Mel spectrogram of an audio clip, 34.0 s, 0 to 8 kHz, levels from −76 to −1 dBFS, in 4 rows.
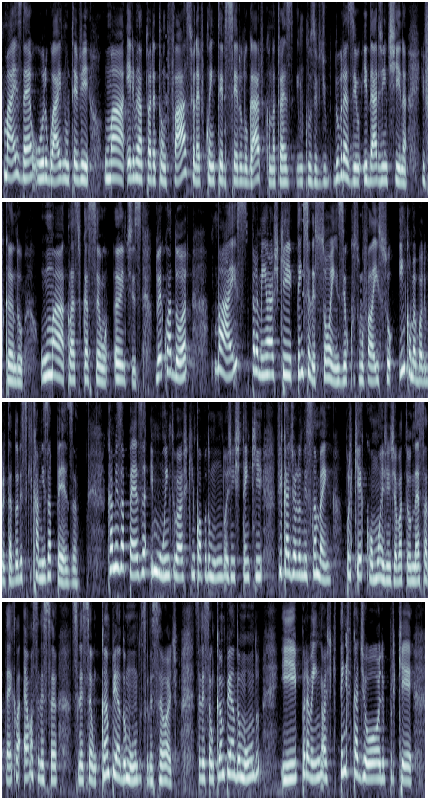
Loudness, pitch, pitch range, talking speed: -15 LUFS, 205 Hz, 180-235 Hz, 180 wpm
